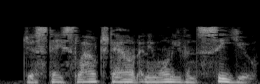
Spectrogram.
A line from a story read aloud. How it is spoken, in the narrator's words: that craven, traitorous part of my mind whispered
